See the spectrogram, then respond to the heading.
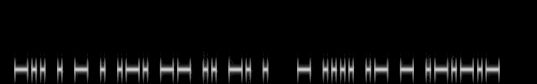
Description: Morse code, heard as a keyed tone, about 28 wpm, 700 Hz. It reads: DETERMINE THAT.
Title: Sentences from Top 1000 Words - Review Part 5 - 28wpm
